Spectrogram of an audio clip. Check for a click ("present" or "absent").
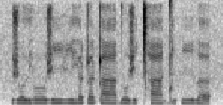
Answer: present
